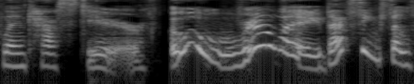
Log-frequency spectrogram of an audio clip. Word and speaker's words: Lancaster: Google how to pronounce Lancaster in Pennsylvania because we all pronounce it wrong. It's more like Lancaster.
